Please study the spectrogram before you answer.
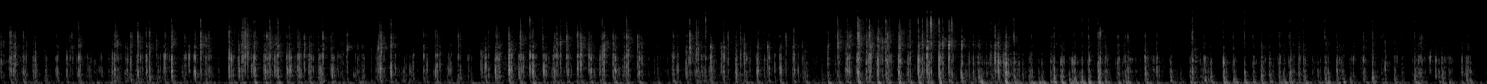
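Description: Fingernails tap and scratch a flat red foil/plastic cosmetic sheet-mask pouch with a printed label, held in one hand. The result is a dense, continuous stream of quick, dry crinkly clicks and scratches with very little ring, growing somewhat louder in the middle of the clip.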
